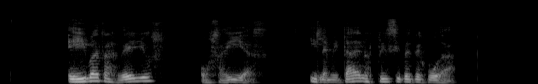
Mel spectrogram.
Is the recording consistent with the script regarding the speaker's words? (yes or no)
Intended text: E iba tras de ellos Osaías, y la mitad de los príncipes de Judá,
yes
